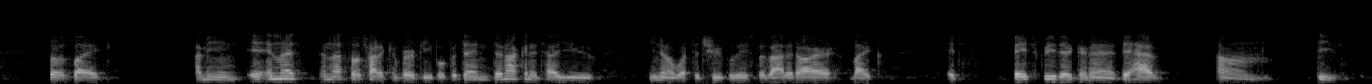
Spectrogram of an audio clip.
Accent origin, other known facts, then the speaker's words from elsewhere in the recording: Missoula, Montana, United States; also born or lived in Hamilton, Montana; I was born in Missoula, Montana, and kind of grew up in between, you know, I lived there for a little while, and then I also lived in, there's a small town about 45 miles south of there. It's in the Bitterroot Valley. It's called Hamilton.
